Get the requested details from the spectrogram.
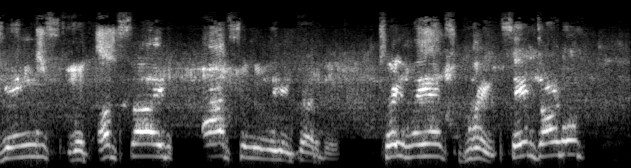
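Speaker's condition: No condition

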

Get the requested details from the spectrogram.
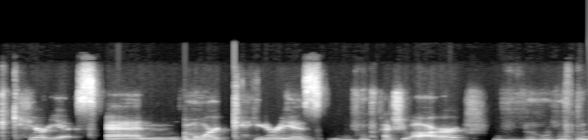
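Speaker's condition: Stuttering; lifelong stutter since grade school, past speech therapy, public speaking since 2014 as fear exposure; public speaking for about 5 years, taken up to face fear of talking; fluency varies day to day, some days very fluent, others not, worries about being understood; prolonged sounds, blocks

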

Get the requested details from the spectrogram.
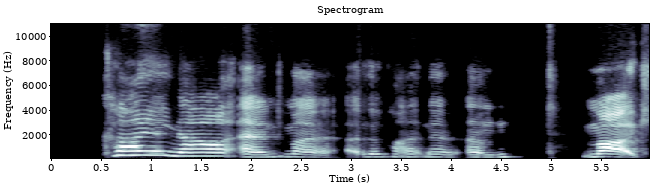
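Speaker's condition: Cerebral palsy; quadriplegic, wheelchair user

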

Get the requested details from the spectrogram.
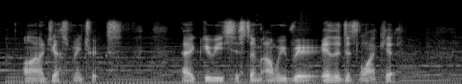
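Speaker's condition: No condition

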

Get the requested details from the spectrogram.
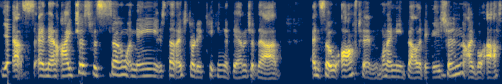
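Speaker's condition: Deafness with cochlear implants; two cochlear implants

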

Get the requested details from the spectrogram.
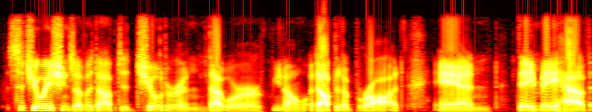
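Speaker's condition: No condition

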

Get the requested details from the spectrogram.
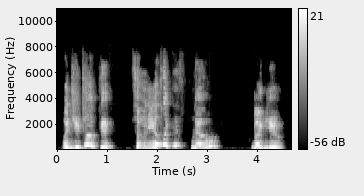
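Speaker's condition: Cerebral palsy; uses wheelchair, hearing intact

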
